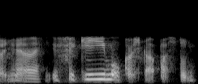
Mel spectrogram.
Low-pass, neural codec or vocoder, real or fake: 3.6 kHz; autoencoder, 22.05 kHz, a latent of 192 numbers a frame, VITS, trained on one speaker; fake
